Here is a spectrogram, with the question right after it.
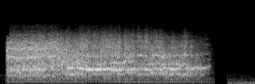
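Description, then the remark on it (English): A car-brake screech sound effect: a loud, sustained screech lasting about two seconds with a harsh, high squeal, then cutting off abruptly into near silence. No one speaks. “As you heard, this is where we put the brakes in the conversation.”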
